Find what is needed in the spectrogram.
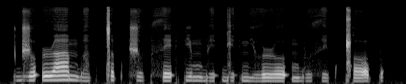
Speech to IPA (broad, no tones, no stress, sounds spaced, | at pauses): d͡ʒ o ʔ ɹ a m b a̤ p ǀ ə p t͡ʃ o̤ p θ e ʔ pʲ o m b e̤ ʔ ɡ e̤ ʔ mʲ o̤ ɹ o ʔ m b o̤ θ e̤ p ǁ ɔ p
